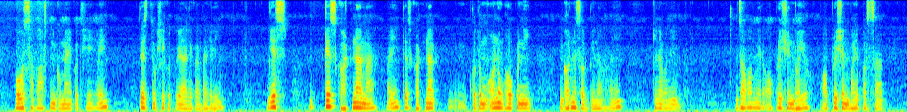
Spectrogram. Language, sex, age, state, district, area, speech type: Nepali, male, 45-60, West Bengal, Kalimpong, rural, spontaneous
